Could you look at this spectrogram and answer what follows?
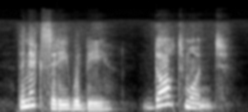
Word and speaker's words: Dortmund: Monde say docked Mont for this oh you again open your mouth a little wider than the Oh in a NOFA say oh the R is hardly pronounced dot say dot the you in Mont is like the you in Hamburg Mont say Monde say dot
